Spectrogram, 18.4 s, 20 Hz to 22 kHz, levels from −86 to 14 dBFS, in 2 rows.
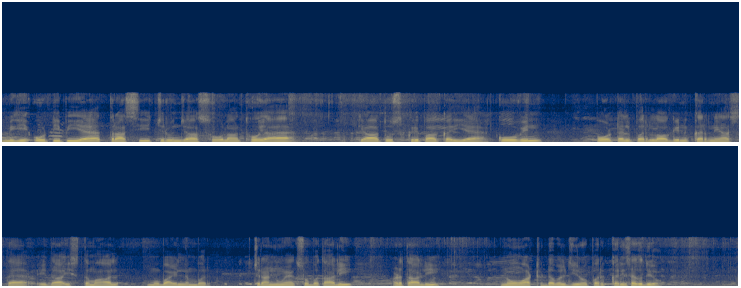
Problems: constant background noise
